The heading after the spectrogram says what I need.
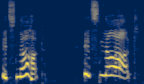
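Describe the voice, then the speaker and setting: A man voicing a distraught young woman of twenty who pleads in a high, shrill voice. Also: big pitch swings, slow, a bit bright, no echo, studio quality, heavily acted. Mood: pleading, distraught.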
